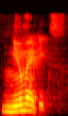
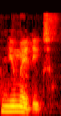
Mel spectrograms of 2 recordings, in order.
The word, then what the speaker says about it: pneumatics: Wait, this word is pneumatics, not pneumatic. Never pronounce it like pneumatic because P is silent in this word.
